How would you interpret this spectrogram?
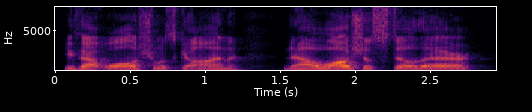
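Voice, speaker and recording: A man's voice: mid-range voice, fairly even intonation, a little slow, smooth. A man in the middle of a loose, casual live stream, talking over the clips he plays. He stumbles often, restarting his sentences and repeating words before he finds the point.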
